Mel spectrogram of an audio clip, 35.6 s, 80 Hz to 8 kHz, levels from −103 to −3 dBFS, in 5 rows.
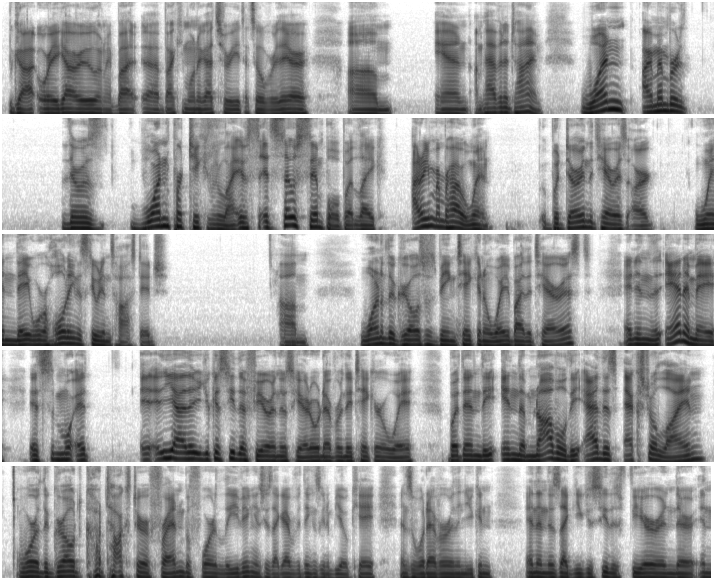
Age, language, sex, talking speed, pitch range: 20-39, English, male, 230 wpm, 110-155 Hz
